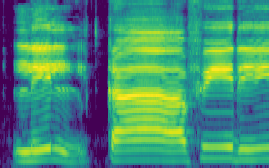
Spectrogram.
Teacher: এখন এই গোল চিহ্নটার নাম হলো ওয়াকফ। যদি ওয়াকফ করি তাহলে নুনের উপর জবরকে বাদ দিয়ে এই শব্দটির মধ্যে 3 আলিফ টান দিব, কারণ মদের হরফের পরের হরফে ওয়াকফ হলে মদের হরফের পরের হরফে ওয়াকফ হলে সেখানে 3 আলিফ টানতে হয়।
